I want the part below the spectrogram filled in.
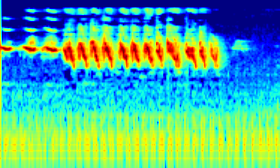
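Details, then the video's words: A caged male Lined seedeater sings for training other birds, opening with clear high whistles that turn into a rapid string of buzzy repeated notes lasting just over a second, with a faint low hum underneath. "CANTO DO BIGODINHO MACHO E PIADO DA FÊMEA BIGODINHO"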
